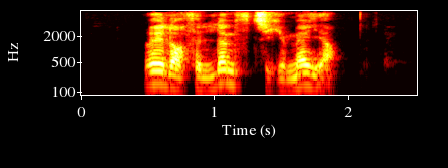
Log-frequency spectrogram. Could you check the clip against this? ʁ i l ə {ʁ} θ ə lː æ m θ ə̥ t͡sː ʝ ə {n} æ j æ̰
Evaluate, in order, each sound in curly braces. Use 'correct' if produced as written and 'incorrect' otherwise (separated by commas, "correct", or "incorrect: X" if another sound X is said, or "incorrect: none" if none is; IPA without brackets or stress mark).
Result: correct, incorrect: m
